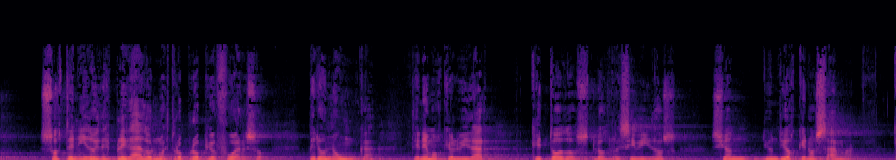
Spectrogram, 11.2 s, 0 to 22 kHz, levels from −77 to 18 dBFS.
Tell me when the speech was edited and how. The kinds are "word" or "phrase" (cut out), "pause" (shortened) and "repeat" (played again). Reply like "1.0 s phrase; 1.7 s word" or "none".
7.6 s word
